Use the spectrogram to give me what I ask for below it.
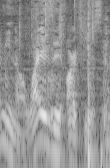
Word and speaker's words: Arceus: A lot of people pronounce it as Arceus, but shouldn't it be Arceus? Like, I don't know that the C warrants the K sound in that, in that spot.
